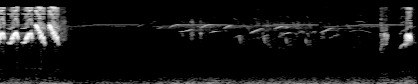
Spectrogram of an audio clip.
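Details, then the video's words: Double-collared seedeater (coleiro) in the TUI TUI ZEL ZEL song style, used to excite captive seedeaters. A quick burst of about six high, sweeping chirps in the first second, then near silence with faint distant high twitters. "COLEIRO e PAPACAPIM CANTO TUI TUI ZEL ZEL"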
